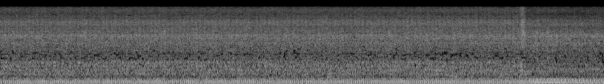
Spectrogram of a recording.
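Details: Nissan NV van A/C, previously loose compressor with poor cooling, high heat and leaks, after fitting a replacement part: an even idle with a smooth low hum and no rattle or grinding. The compressor runs quietly and cycles normally.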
